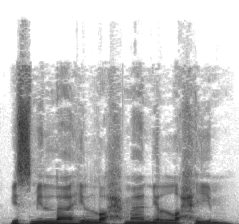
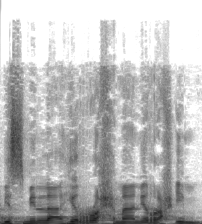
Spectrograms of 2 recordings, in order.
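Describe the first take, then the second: First: The r sounds are said like l. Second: The r sounds are said as clear r. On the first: The reciter cannot pronounce the letter ra. The speaker calls it wrong. "biasanya ro ya. Lo" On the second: The reciter pronounces the letter ra fluently. The speaker calls it right. "Sedangkan antum bisa"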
